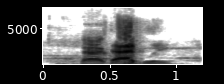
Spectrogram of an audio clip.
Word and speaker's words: Bagley: Is it Bagley? How do I say his name? Baggley.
